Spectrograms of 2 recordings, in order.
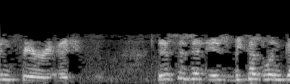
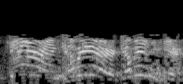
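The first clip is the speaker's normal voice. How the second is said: alarmed parent shout; 12 semitones higher than usual. Retold or imitated. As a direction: call the boy in fast before the neighbors hear. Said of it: "It's like".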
